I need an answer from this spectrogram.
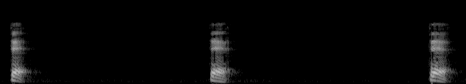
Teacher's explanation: se prononce au niveau de la pointe de la langue qui vient toucher les dents les incisives central et latéral tout en ouvrant la bouche pour libérer brusquement l'air t t t c'est l'équivalent de T du français tel que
